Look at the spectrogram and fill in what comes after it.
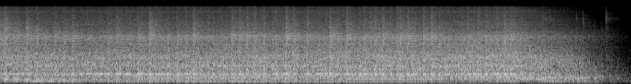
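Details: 2005 Honda CR85R Expert 85cc two-stroke, stored for months as a non-starter, after fitting a new NGK BR10EG spark plug: buzzes at a steady crisp pitch for several seconds without misses; runs normally, the old plug was bad.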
